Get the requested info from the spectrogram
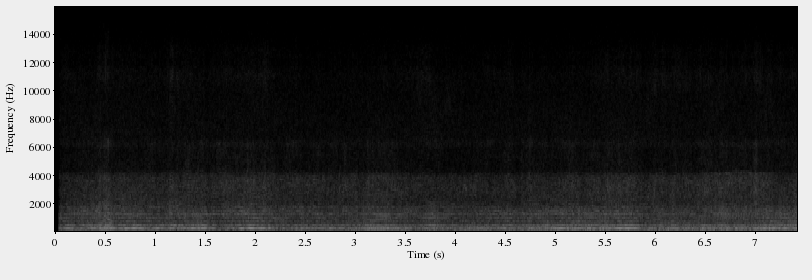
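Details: Worker honey bees on orientation flights at a new hive in late April, four days after a package was installed; a dense, steady droning hum of many wings, with brief louder passes of individual bees near the recorder.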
